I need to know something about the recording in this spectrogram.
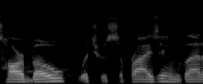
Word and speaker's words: Harbaugh: offensive coordinator uh Greg Harbaugh um which is also an interesting one it looks like Harbaugh but in their pronunciation guide it's it's it's it's listed out as Harbo which was surprising I'm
